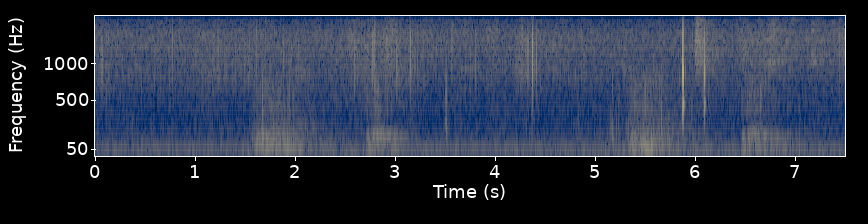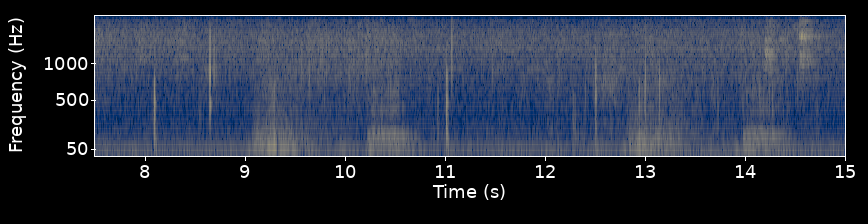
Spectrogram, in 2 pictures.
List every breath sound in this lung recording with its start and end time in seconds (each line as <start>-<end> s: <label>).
1.50-2.52 s: inhalation
1.50-2.52 s: rhonchi
2.54-3.32 s: exhalation
2.54-3.32 s: crackles
5.10-6.22 s: inhalation
6.43-7.13 s: exhalation
9.07-9.96 s: inhalation
9.07-9.96 s: crackles
10.18-10.88 s: exhalation
12.77-13.69 s: inhalation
